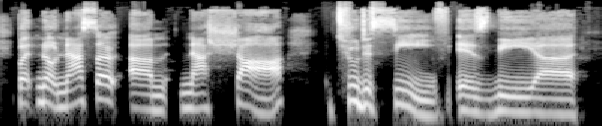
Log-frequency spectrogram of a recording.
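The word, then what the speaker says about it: נשא: and it and it literally is spelled N A SA, but you would apparently in Hebrew pronounce it Nasha.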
